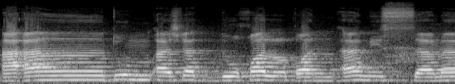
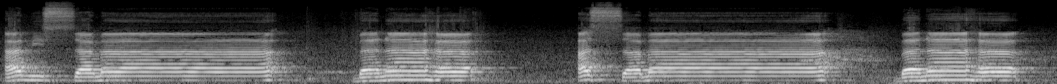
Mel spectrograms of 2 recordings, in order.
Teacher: di saat kita berhenti waqaf pada mad wajib, maka dipanjangkan dengan panjang 6 harokat di saat waqaf.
